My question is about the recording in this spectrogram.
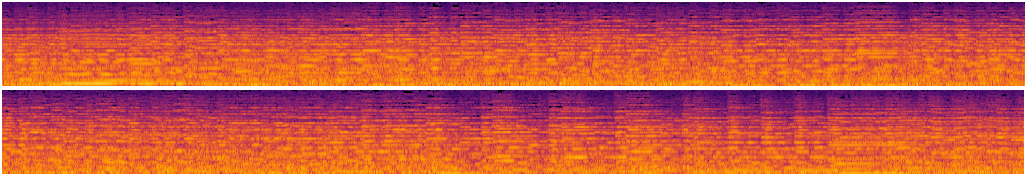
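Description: Pipe organ playing a full passage on manuals and pedals: sustained, changing chords over deep pedal bass notes, sounding its reed stops.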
